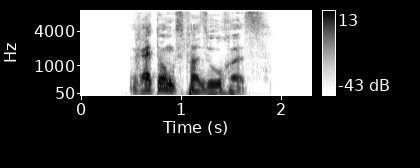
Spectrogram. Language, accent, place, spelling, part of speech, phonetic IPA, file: German, Germany, Berlin, Rettungsversuches, noun, [ˈʁɛtʊŋsfɛɐ̯ˌzuːxəs], De-Rettungsversuches.ogg
- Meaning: genitive singular of Rettungsversuch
